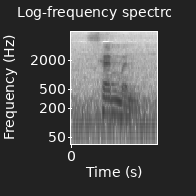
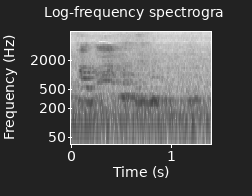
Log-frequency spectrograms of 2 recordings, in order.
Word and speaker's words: salmon: Salmon, you have to pronounce it as salmon, not salmon. It's salmon.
